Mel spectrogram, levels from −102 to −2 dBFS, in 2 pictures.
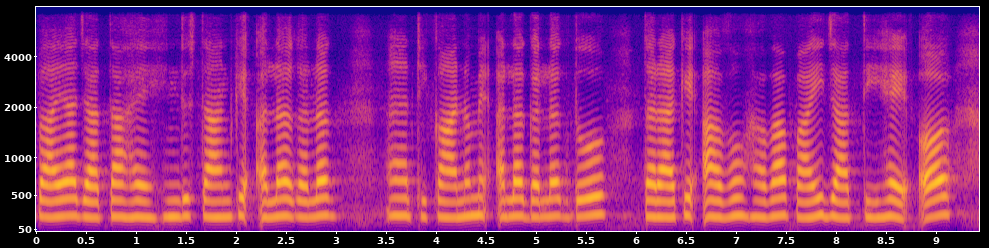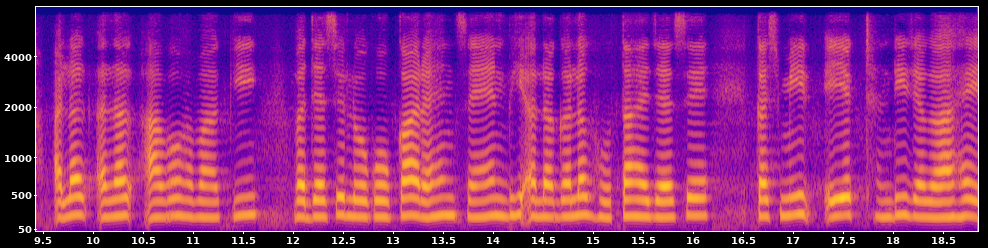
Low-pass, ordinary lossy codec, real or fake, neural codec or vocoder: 7.2 kHz; none; fake; codec, 24 kHz, 0.9 kbps, DualCodec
